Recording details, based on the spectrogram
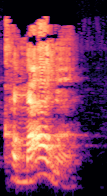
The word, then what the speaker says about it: Kamala: But yeah, Kamala, damn it, Kamala.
